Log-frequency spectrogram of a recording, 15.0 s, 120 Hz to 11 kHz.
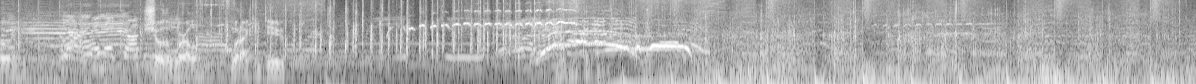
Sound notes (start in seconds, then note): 2.1 all clapping; 6.2 all cheering; 10.4 bright upbeat music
